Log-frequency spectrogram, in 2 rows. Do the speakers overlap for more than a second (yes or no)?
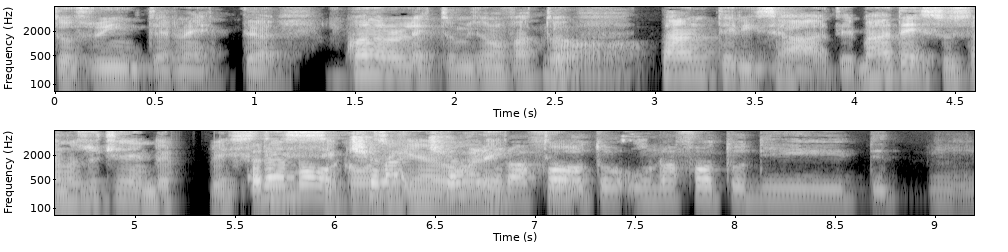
yes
